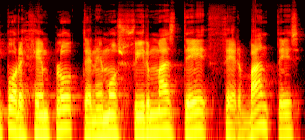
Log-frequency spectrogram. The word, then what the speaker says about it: Cervantes: en siglo de oro no importaba si la grafía era Cervantes con b o Cervantes con v la pronunciación era ya la misma Cervantes Y a lo largo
